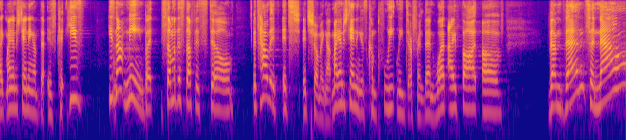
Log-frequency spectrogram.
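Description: Lively intonation marks a plain, everyday voice at a moderate pace. The recording is very clean with a silent background and a dry, close sound with no echo. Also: woman, medium pitch for a woman. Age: 30s. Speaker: church member reading audience questions. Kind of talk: reading aloud. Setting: church.

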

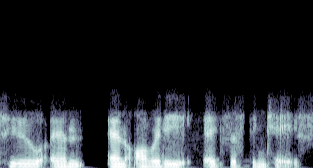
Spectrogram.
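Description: A woman speaks at a fairly slow pace. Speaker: equine sports therapist. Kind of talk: expert Q&A on live webinar. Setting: phone call. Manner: halting, frequent repetitions.

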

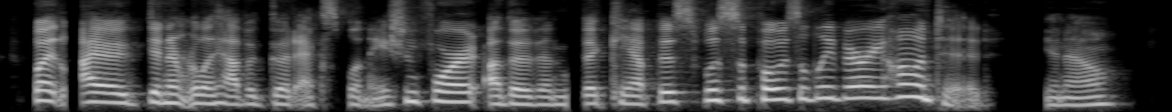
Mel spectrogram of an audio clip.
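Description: Very fast and with very wide pitch swings, a woman speaks at medium pitch in an American accent. The sound is dry and close, with no echo. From Texas, Denton County (North Texas). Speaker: podcaster and paranormal history researcher. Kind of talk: interview, casual chat.

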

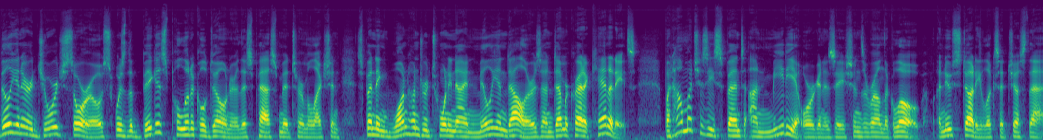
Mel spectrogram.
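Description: Talking at a moderate pace with hardly any pauses, a man with a fairly high voice uses lively intonation in an ordinary speaking voice. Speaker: news anchor. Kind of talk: news reading. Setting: studio.

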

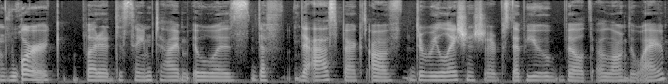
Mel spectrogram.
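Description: Over music in the background, a woman speaks at a fairly slow pace with fairly low pitch. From Poland. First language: Polish. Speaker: title company account executive. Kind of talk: interview.

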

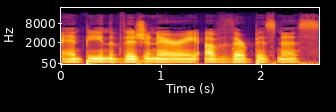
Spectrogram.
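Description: A woman speaks with a very deep, low pitch at a fairly slow pace. The sound is dry and close, with no echo. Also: very clean recording, silent background. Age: 30s. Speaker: pelvic health physical therapist and podcast co-host. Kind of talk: casual chat.

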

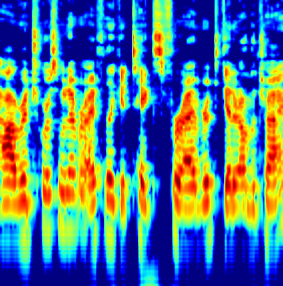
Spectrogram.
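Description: A woman talks at a very fast pace in a bright, sharp tone with fairly even intonation. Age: 20s. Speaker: assistant horse trainer. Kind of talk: casual interview. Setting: hotel room recording, sitting apart.

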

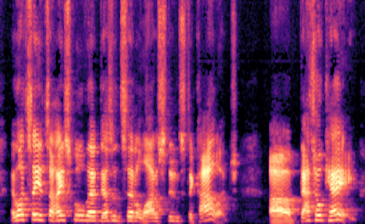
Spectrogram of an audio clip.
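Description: An American accent marks this man's high-pitched voice. He talks at a moderate pace with ordinary pitch variation. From US West Coast, Portland, Oregon. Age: 60s. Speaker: retired university admissions administrator. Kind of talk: interview.

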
